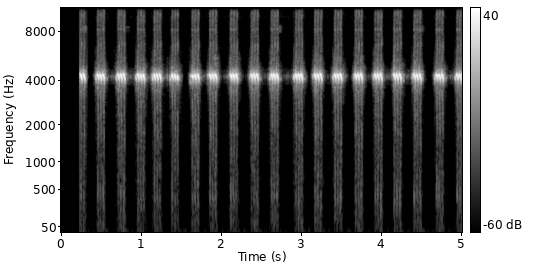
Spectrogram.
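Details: Cricket chirping, played to drive away rats: short pulsed chirps with a high ringing tone, repeated evenly about four times a second, clean with no other sounds.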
